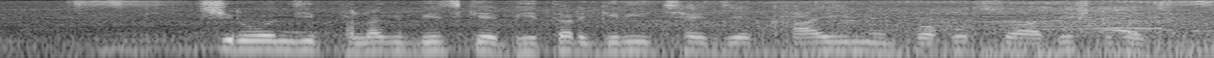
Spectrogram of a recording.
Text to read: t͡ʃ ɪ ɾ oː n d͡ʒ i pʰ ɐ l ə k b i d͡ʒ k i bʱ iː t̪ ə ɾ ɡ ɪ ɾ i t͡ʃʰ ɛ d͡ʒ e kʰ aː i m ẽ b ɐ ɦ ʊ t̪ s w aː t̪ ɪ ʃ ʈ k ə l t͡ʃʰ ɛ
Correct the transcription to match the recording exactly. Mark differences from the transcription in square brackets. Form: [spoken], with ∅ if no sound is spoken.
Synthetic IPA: t͡ʃ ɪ ɾ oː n d͡ʒ i pʰ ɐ l ə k b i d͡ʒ k [e] bʱ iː t̪ ə ɾ ɡ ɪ ɾ i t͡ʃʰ ɛ d͡ʒ e kʰ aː i m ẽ b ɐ ɦ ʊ t̪ s w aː [d̪] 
